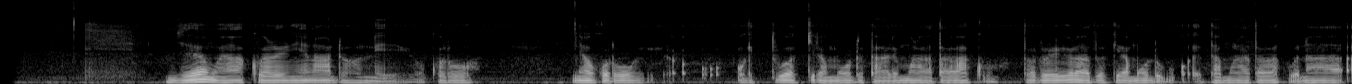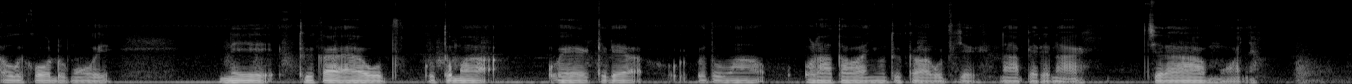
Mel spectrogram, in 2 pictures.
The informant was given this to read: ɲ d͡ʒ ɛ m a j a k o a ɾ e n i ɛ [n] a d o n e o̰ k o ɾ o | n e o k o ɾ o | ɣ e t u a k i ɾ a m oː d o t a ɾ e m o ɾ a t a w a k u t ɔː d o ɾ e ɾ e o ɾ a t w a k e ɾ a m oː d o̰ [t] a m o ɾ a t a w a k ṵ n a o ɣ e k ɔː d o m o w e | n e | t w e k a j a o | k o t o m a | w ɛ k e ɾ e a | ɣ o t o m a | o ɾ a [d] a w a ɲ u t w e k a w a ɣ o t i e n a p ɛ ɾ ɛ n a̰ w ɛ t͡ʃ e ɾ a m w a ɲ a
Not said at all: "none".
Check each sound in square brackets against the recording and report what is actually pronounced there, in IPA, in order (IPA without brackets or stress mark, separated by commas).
n, t, t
